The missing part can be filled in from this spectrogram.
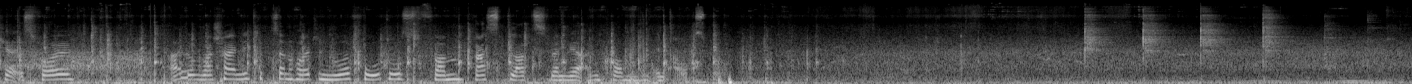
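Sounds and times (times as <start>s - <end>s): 
speech: 0.0s - 1.0s, 1.7s - 7.3s
hammer knocking on fence posts while setting up horse paddock fences on a meadow: 0.0s - 8.3s, 10.8s - 13.4s
steady broadband noise: 0.0s - 14.1s.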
